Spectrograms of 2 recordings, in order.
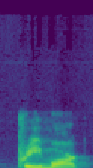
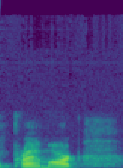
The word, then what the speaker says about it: Primark: one thing is pronounciation pre-marked Primark okay I can say both in my accent I can say pre mark I can say Primark a different thing is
